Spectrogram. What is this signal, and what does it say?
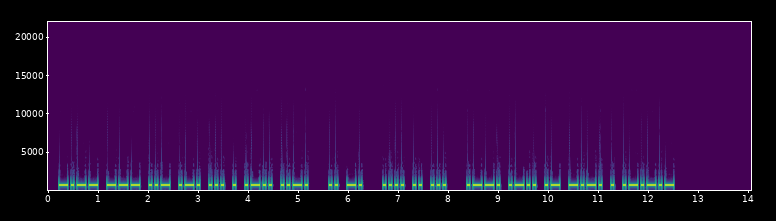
Morse code, heard as a keyed tone, about 20 wpm, 700 Hz. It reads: YOURSELF IN HIS PLACE.
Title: Sentences from Top 1400 Words 20wpm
